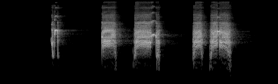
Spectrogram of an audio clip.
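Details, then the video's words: A black francolin gives its rhythmic rasping call: one short sharp note, two longer grating notes close together, a gap, then a quick note followed by a longer harsh one, in quiet surroundings. "Kala Teetar ka khubsurat Awaz"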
